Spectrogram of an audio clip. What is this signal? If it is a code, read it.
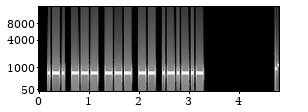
Morse code, heard as a keyed tone, about 25 wpm, 700 Hz. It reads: ROOM.
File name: practice / 25wpm / Sentences with 2-Word Phrases - 25wpm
